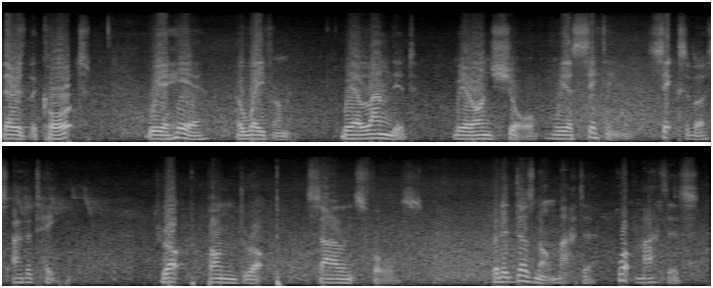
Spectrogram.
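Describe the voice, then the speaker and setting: A man's voice: lowish voice, measured pace, background noise. An actor playing a reflective, resigned middle-aged man in a literary radio drama, speaking in poetic, declamatory phrases.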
